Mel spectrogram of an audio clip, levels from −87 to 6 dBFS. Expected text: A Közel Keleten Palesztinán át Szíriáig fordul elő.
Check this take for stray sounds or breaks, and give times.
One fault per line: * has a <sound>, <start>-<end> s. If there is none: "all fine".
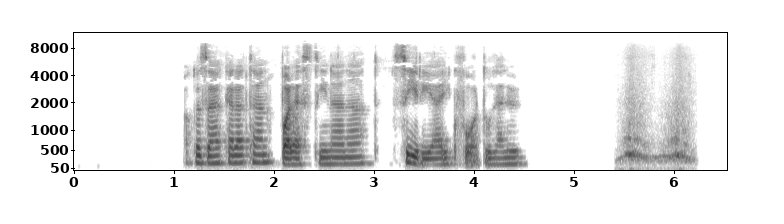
* has a whoosh, 5.4-6.2 s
